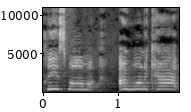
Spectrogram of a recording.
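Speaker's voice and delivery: put-on high, childlike, pleading, begging kid voice. Retelling how a boy begged their mom for a cat: imitating a child begging. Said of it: "And he kept begging".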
